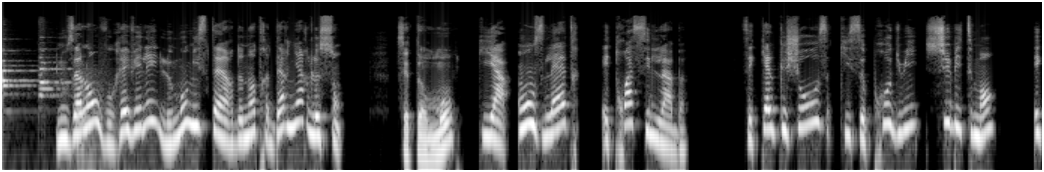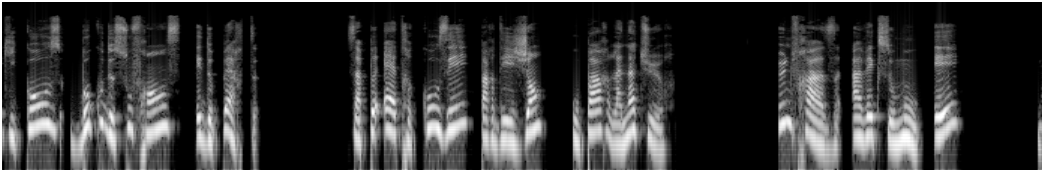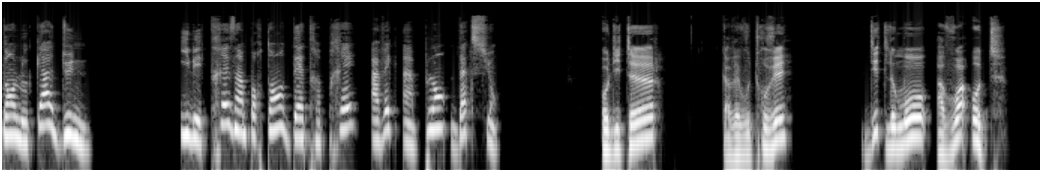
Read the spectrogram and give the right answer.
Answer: Le mot mystère d'aujourd'hui est catastrophe.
